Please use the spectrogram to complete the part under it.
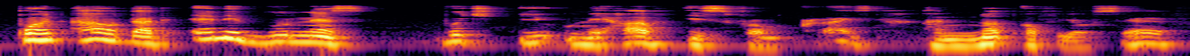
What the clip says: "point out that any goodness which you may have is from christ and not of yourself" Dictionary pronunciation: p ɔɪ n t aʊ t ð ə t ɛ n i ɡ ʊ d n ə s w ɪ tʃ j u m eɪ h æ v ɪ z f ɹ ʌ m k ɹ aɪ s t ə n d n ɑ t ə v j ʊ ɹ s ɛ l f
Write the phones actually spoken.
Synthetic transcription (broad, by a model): p ɔɪ n t aʊ t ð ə t ɛ n i ɡ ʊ d n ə s w ɪ tʃ j u m eɪ h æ v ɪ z f ɹ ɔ m k ɹ aɪ s t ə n n ɑ t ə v j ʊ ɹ s ɛ l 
